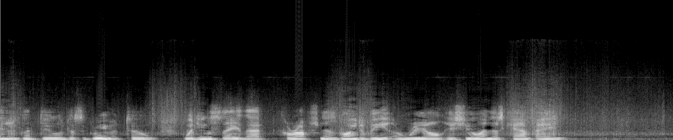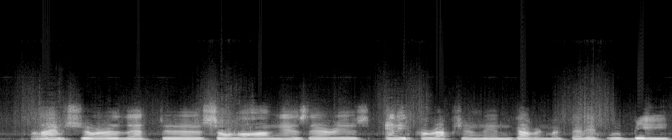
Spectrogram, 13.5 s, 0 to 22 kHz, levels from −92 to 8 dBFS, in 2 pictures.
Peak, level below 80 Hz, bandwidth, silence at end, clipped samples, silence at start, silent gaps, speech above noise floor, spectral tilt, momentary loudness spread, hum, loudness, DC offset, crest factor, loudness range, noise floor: 0 dBFS; -52 dBFS; 6.4 kHz; 0 s; under 0.1%; 0 s; none; 35 dB; -8 dB/octave; 7 LU; none; -13 LUFS; under 0.1%; 12 dB; 3 LU; -47 dBFS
